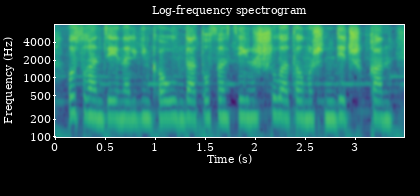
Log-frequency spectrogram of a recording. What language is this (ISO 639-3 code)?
kaz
